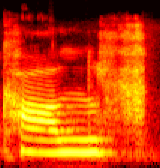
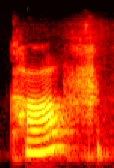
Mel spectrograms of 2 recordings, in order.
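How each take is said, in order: First: The L is pronounced in the word. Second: The L is not pronounced in the word. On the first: The speaker calls it wrong. "It's not calf" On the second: The speaker calls it right. "calf has a silent L"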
